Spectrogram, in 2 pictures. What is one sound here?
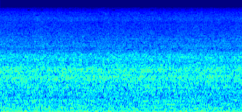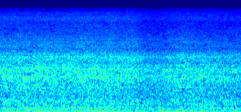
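Tyres roar steadily on the road from inside a moving car.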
